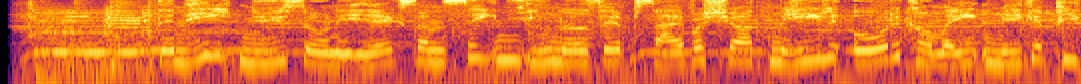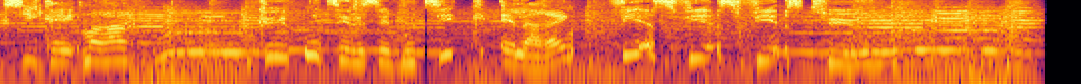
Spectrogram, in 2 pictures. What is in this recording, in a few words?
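dk com fresh, Danish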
